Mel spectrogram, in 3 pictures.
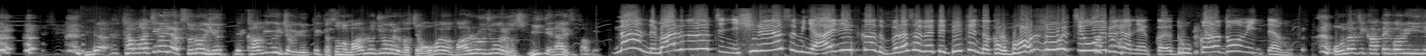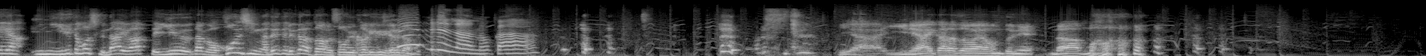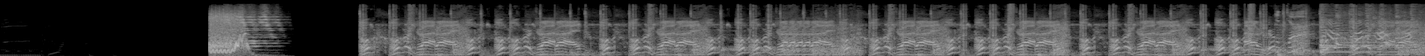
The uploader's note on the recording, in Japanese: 本番組はリモート収録です。収録時環境の影響により、聴き取り辛い部分があります。音声が歪んだり飛んだりしています。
